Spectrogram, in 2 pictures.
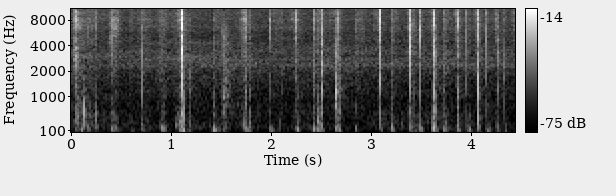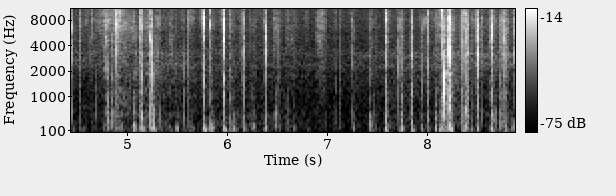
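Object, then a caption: Clear plastic zip bag with folded cloth inside. A clear plastic zip packaging bag filled with folded boxers is held in both hands while fingertips and nails scratch and tap the plastic. The result is quiet, crinkly scratching and rapid, short tapping, with a denser, busier stretch in the second half.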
